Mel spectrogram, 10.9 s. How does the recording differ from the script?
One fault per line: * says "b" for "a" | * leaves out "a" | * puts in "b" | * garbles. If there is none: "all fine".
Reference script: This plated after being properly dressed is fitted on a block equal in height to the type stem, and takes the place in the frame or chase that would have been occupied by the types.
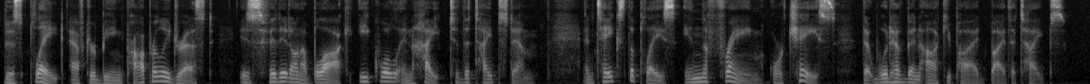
* says "plate" for "plated"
